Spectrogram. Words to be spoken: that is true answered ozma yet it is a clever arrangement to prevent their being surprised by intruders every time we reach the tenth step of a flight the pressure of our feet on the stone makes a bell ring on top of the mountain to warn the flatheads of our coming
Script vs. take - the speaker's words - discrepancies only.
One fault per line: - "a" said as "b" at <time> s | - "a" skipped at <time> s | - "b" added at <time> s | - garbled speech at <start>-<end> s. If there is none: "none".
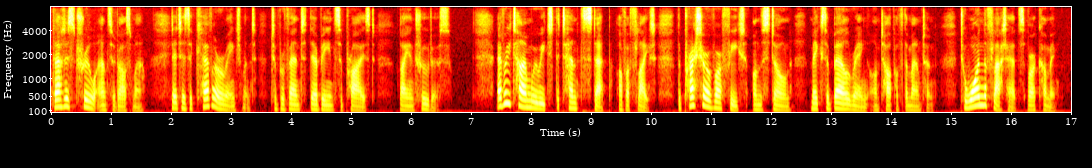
- "yet" skipped at 1.6 s
- "of" skipped at 16.2 s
